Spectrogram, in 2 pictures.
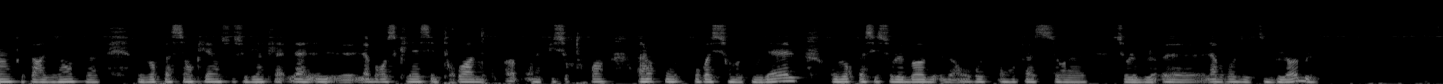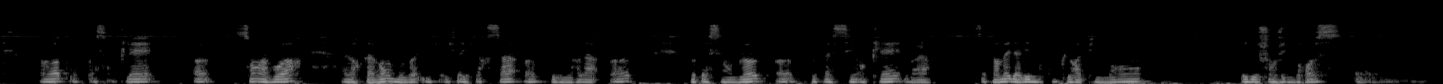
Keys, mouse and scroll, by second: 0.0-1.9 drag, 4.8 3, 5.4-6.4 middle drag, 6.4-10.9 drag, 8.4 1, 11.5-13.2 drag, 15.4 3, 15.8-17.5 drag, 19.2-24.9 drag, 24.9-26.8 typing.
